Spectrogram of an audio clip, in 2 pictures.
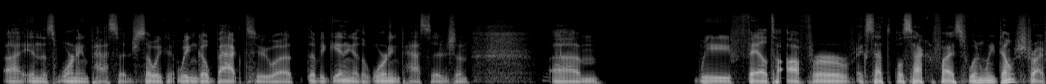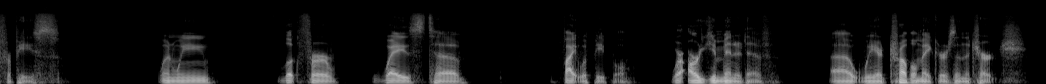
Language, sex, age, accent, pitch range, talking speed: English, male, 40-59, American, 75-85 Hz, 150 wpm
